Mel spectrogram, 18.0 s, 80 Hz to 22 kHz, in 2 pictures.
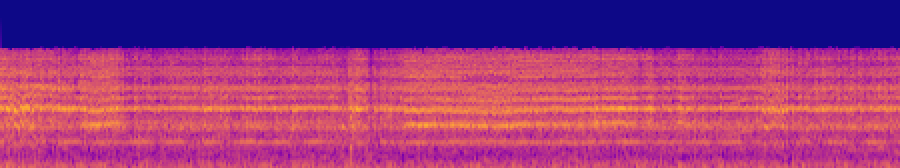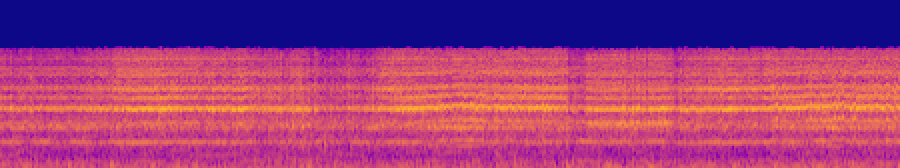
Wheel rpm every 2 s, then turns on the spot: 170, 170, 160, 160, 160, 170, 160, 170, 160.
none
